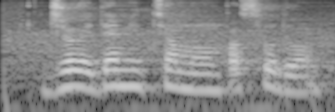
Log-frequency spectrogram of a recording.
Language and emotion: Russian, neutral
